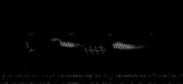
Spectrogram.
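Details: A Vinous-throated Parrotbill gives two short, high, slightly buzzy chirps about half a second apart while a rat snake raids its nest; faint steady hum and soft hiss behind.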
